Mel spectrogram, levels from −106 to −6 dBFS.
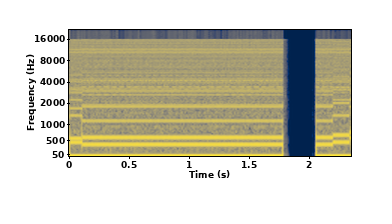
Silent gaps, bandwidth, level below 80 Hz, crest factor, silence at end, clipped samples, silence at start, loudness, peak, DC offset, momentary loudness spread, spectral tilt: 1.83-2.02 s; over 20 kHz; -30 dBFS; 6 dB; 0 s; 1%; 0 s; -9 LUFS; 0 dBFS; 40%; 4 LU; -2 dB/octave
